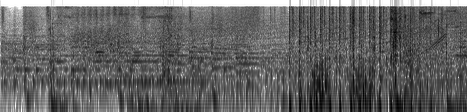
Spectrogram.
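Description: Rapid bursts of gunfire from a shooter video game, with a steady layer of background game noise that turns into a denser run of sharp, loud shots in the second half.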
